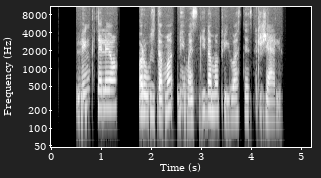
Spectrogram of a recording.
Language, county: Lithuanian, Panevėžys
